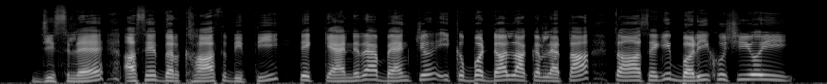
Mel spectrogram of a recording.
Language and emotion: Dogri, happy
